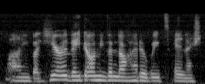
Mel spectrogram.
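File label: voice acting, es, female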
